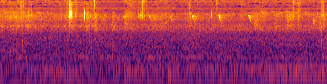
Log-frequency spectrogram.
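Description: Faint chirping of small birds: short, high, falling notes repeating every second or so over a low steady hum.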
